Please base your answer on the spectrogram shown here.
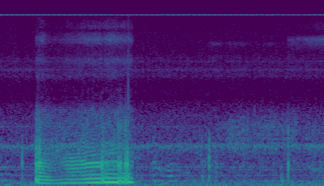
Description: Cork snoring, good thing I don't have "smellOvision" because snoring was not all he was doing.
